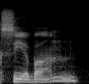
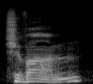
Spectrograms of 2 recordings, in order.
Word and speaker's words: Siobhan: Wasn't there a Ciaban somewhere already? That's probably not pronounced like Ciaban.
